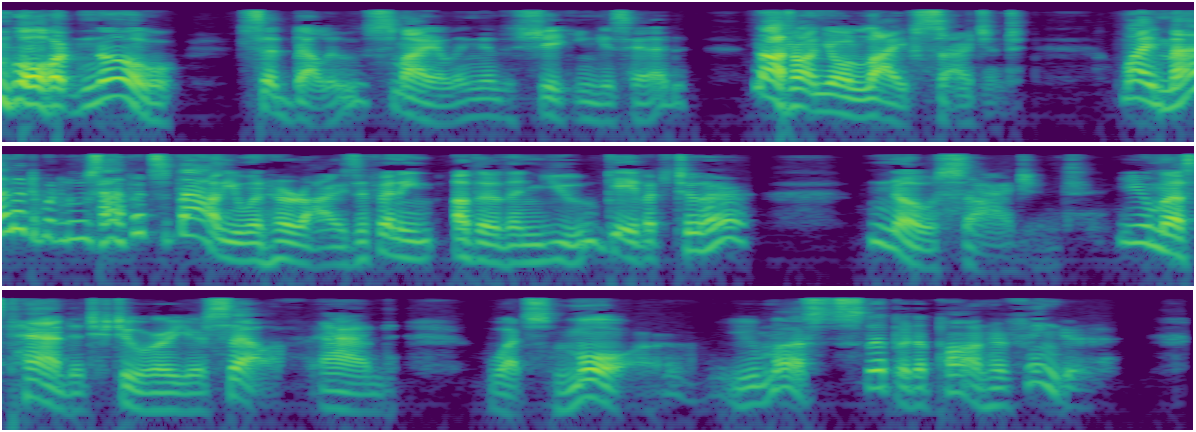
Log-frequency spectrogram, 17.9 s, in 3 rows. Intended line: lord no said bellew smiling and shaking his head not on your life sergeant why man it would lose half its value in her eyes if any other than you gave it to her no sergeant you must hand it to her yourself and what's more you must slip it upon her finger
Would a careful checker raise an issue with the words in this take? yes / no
no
